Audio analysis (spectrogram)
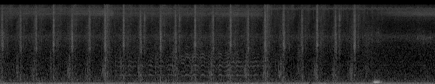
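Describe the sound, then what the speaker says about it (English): Insect-like buzzing drifts past faintly in the DayZ game world, a thin fly drone over soft shuffling footsteps and low ambient noise, with a faint muffled thump near the end. "I just heard a fly buzz past me"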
